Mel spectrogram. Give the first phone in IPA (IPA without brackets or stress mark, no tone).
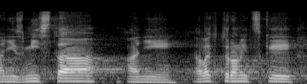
a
